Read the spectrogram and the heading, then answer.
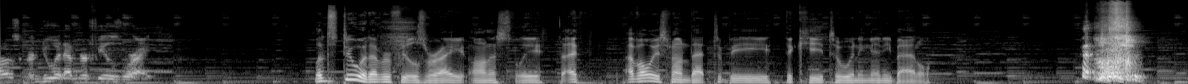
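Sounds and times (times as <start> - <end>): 
speech: 0.0 - 1.8, 3.1 - 9.4
person sneezing: 4.0 - 4.2, 10.8 - 11.5.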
